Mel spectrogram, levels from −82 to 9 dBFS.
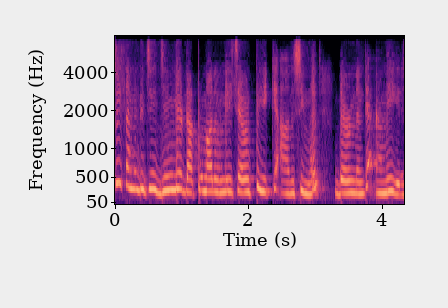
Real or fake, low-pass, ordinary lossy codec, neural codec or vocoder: fake; 7.2 kHz; none; codec, 16 kHz, 0.5 kbps, X-Codec, HuBERT features, trained on general audio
